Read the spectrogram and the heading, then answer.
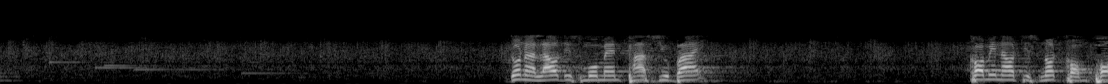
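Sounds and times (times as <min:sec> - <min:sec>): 
audience clapping: 0:00.0 - 0:11.0
speech: 0:05.1 - 0:07.2, 0:09.7 - 0:11.0.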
